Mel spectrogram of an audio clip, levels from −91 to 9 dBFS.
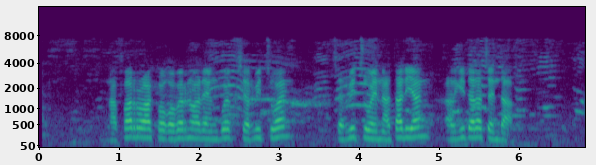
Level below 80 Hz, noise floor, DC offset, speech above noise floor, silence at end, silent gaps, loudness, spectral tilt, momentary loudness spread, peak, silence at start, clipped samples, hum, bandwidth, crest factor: -64 dBFS; -59 dBFS; under 0.1%; 31 dB; 0 s; none; -28 LUFS; -5.5 dB/octave; 21 LU; -10 dBFS; 0.85 s; under 0.1%; none; 7.8 kHz; 20 dB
